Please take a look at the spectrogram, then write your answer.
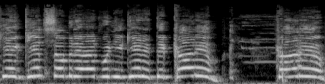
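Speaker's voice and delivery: crowd hollering. Game narrator voicing the crowd yelling at Locke as he's brought upstairs, crowd yelling. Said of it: "And then they're yelling at Locke".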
